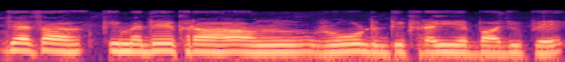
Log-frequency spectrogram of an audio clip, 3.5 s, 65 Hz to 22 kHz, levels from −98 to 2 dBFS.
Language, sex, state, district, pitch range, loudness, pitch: Hindi, male, Madhya Pradesh, Katni, 165-180 Hz, -14 LUFS, 170 Hz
